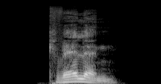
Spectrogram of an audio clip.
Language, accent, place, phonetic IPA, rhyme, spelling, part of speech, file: German, Germany, Berlin, [ˈkvɛlən], -ɛlən, Quellen, noun, De-Quellen.ogg
- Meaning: plural of Quelle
